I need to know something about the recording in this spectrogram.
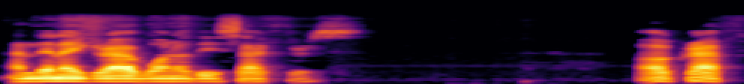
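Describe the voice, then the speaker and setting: A man hosting a casual step-by-step software tutorial on a live stream, thinking aloud informally as he works. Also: low voice, flat delivery, measured pace. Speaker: live stream host teaching quest making. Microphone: computer microphone on a live stream voice chat.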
